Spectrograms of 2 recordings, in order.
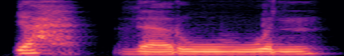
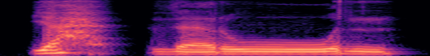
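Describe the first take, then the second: No difference in how they are said.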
